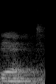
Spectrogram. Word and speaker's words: debt: They have so much of a debt.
